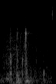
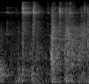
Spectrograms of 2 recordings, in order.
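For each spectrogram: First: hollow plastic doll body. Second: solid plastic doll body.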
